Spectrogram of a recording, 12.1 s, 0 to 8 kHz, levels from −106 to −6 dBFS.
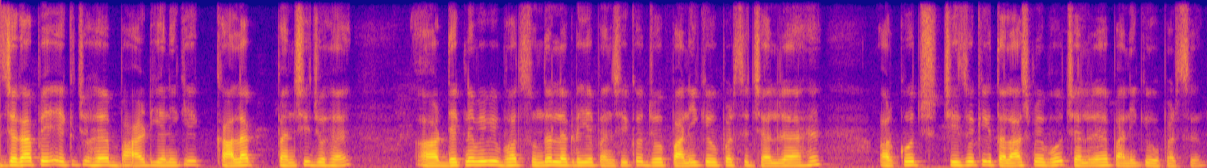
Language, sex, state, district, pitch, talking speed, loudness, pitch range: Hindi, male, Bihar, Saran, 150 Hz, 230 wpm, -18 LUFS, 140-165 Hz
